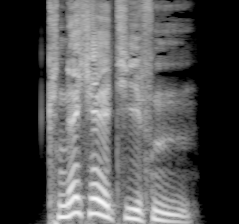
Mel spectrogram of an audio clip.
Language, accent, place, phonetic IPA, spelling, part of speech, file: German, Germany, Berlin, [ˈknœçl̩ˌtiːfm̩], knöcheltiefem, adjective, De-knöcheltiefem.ogg
- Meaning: strong dative masculine/neuter singular of knöcheltief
